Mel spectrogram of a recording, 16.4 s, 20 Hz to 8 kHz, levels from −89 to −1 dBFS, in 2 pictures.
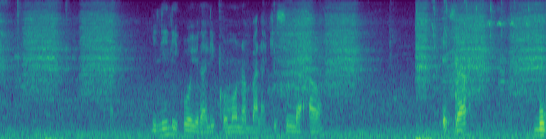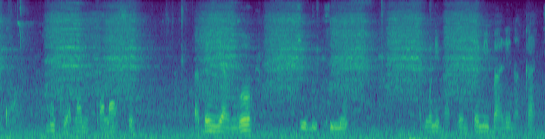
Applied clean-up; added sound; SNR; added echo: none; Bird vocalization, bird call, bird song; 1 dB; none.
